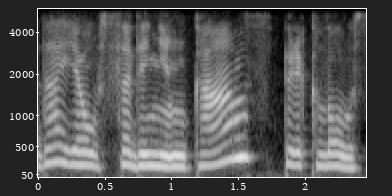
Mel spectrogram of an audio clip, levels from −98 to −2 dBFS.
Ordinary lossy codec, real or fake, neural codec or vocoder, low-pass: Opus, 24 kbps; fake; codec, 16 kHz, 8 kbps, FunCodec, trained on LibriTTS, 25 frames a second; 5.4 kHz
